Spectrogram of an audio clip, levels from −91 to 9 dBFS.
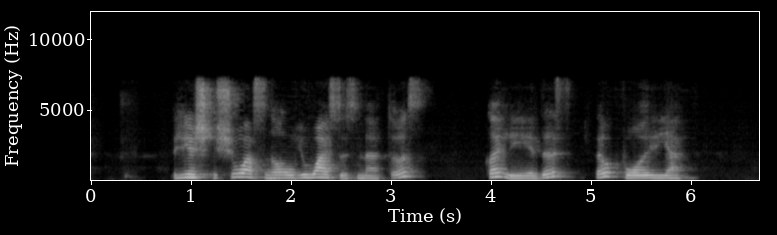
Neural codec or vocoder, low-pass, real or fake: codec, 16 kHz, 0.8 kbps, ZipCodec; 7.2 kHz; fake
